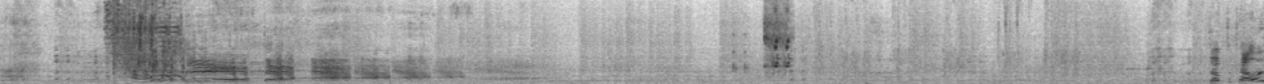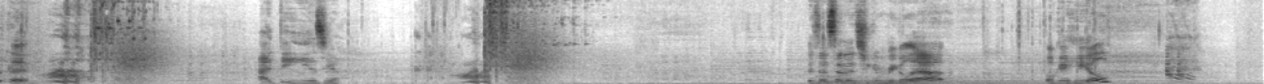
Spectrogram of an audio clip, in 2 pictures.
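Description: A woman talks with animation into a microphone, in short bursts.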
